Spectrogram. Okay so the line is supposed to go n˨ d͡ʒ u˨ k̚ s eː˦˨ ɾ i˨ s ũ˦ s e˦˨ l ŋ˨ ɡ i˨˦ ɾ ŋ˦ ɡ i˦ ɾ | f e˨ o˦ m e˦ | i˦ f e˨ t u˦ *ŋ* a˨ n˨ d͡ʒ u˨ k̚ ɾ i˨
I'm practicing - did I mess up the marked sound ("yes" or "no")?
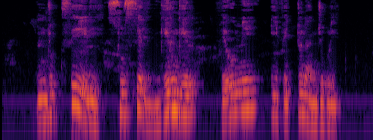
yes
